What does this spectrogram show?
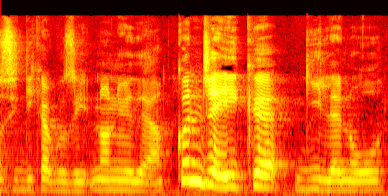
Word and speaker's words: Gyllenhaal: dica così non con jake gyllenhaal si lo so è strano dirlo così ma ho scoperto che si pronuncia così chiedete a google infatti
